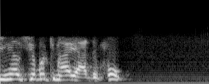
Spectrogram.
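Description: Speech only: a voice talking for about a second, then a short pause.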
